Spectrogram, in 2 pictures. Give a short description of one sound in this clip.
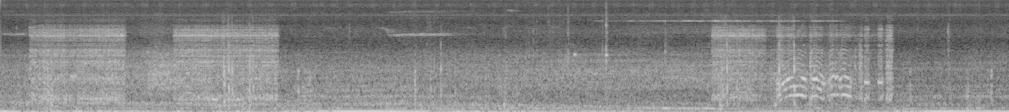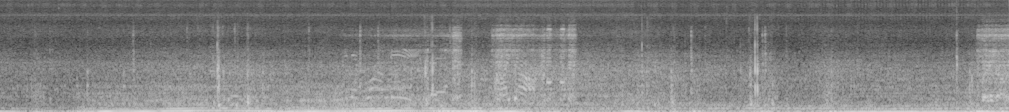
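A car engine hums steadily from inside the car while driving.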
